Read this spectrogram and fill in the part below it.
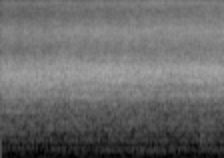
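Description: Katla fish pieces sizzling in hot oil with a spiced potato masala, a steady close frying hiss with faint stirring, no voices.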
